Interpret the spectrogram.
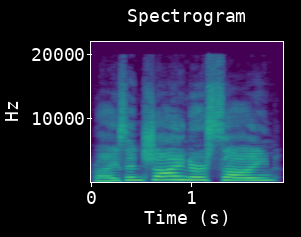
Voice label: rise and shine sad; monophanie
